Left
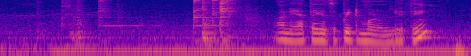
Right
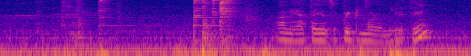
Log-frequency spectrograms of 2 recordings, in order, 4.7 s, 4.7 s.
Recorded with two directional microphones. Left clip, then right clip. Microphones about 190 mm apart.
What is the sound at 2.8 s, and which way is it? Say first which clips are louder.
A woman's voice: left 3 dB; 60° left (ahead or behind).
